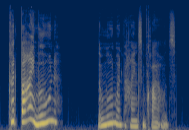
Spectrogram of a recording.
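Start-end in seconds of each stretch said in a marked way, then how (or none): 0.2-1.2 yelling with all his might, very loud and high. Owl, at the top of a hill, calls to the moon, shouting as loudly as he can. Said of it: "He shouted as loudly as he could".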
